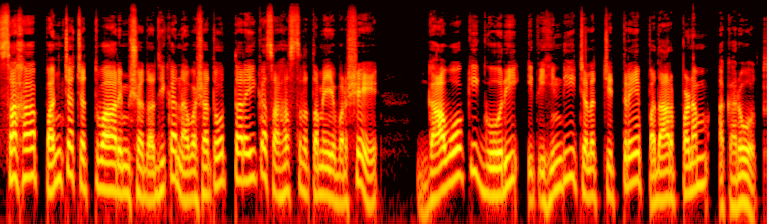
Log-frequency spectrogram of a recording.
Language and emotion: Sanskrit, neutral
